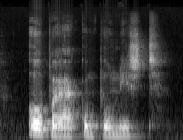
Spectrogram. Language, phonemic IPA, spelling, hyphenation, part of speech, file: Dutch, /ˈoː.pə.raː.kɔm.poːˌnɪst/, operacomponist, ope‧ra‧com‧po‧nist, noun, Nl-operacomponist.ogg
- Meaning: opera composer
